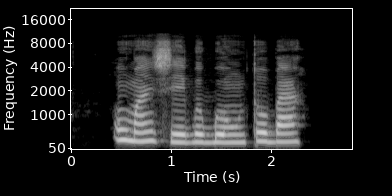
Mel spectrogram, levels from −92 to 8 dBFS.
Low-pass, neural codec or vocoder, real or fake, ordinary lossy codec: none; none; real; none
